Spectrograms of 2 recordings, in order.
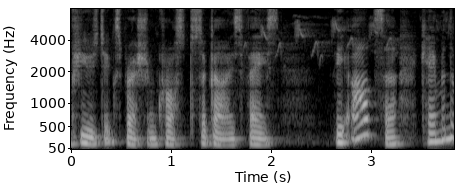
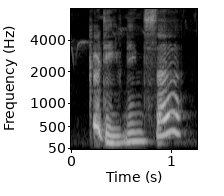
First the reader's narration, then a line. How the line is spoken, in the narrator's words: said Will merrily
